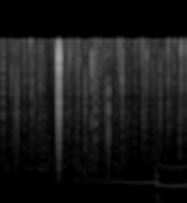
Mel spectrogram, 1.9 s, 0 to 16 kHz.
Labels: {"label": "biophony, cascading saw", "recorder": "SoundTrap 600 or HydroMoth"}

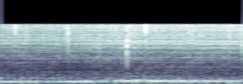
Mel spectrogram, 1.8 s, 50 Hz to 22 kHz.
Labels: {"label": "anthrophony, boat engine", "recorder": "SoundTrap 500"}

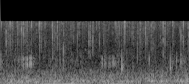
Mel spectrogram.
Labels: {"label": "biophony", "recorder": "SoundTrap 500"}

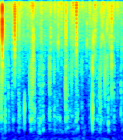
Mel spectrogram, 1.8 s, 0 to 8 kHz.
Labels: {"label": "biophony, sea urchins (Echinidae)", "recorder": "SoundTrap 600 or HydroMoth"}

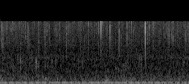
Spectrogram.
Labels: {"label": "anthrophony, boat engine", "recorder": "SoundTrap 500"}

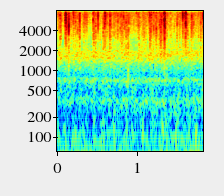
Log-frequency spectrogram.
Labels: {"label": "anthrophony, mechanical", "recorder": "SoundTrap 300"}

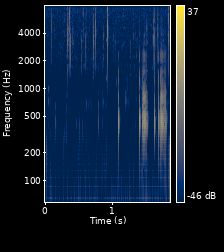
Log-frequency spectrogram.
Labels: {"label": "biophony, knock croak", "recorder": "SoundTrap 300"}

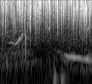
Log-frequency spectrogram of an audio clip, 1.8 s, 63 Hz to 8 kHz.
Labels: {"label": "biophony", "recorder": "SoundTrap 300"}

